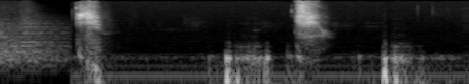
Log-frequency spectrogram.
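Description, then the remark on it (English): Two sharp, loud sneezes about two seconds apart, each bursting with a harsh hiss, separated by dull low thumps and a soft breathy rumble underneath. “This is the sneeze remix.”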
